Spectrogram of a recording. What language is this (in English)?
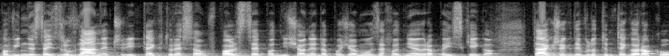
Polish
